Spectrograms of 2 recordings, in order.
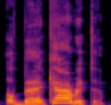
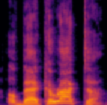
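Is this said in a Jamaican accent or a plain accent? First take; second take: plain; Jamaican. First: It is said in the speaker's ordinary accent. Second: It is said in a Jamaican accent.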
